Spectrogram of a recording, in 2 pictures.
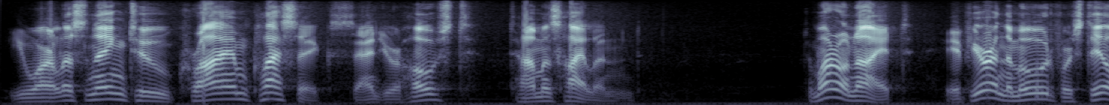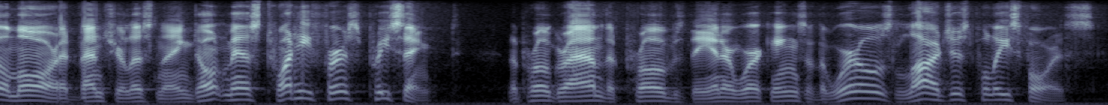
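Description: A man's voice: medium pitch, big pitch swings, normal speed, pushed and bright, no room sound. A man announcing in an old-time radio style, polished and emphatic, reading a scripted promo.

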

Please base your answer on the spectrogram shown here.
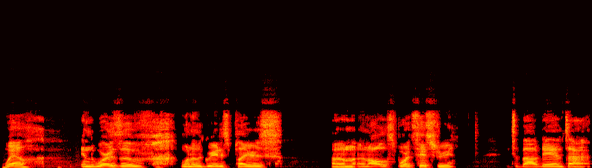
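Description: A man co-hosting a casual sports podcast, joking around in a playful, quick-to-laugh way. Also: medium pitch, pushed and bright, dry recording, rough recording. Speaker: podcast co-host.

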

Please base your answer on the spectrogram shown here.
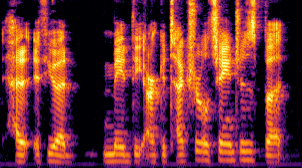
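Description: A man's voice: mid-range voice, steady tone, normal speed, a bit bright. A man interviewing a guest, asking plain follow-up questions with some restarts.

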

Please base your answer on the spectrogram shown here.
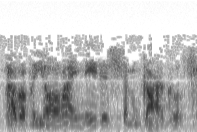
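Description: An actor playing a nervous, easily alarmed American patient in a 1940s radio comedy, jittery and stammering. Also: male voice, low-pitched, fairly quick, fairly bright tone, slightly rough, full character voice. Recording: muffled, noisy vintage radio recording.

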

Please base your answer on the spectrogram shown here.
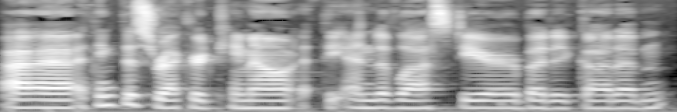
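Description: Low-pitched woman musician, easygoing chat. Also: flat delivery, brisk. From New York. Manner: easygoing, hesitant with ums, laughs easily. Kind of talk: casual chat about new songs.

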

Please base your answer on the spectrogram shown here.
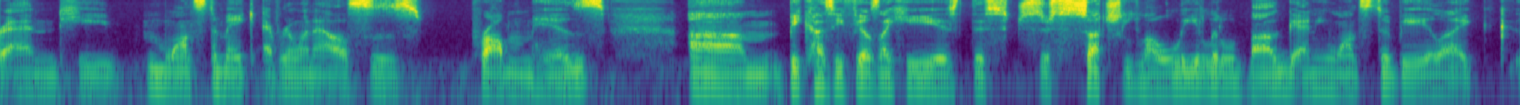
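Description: A man chatting as an interview guest, expressive and thinking aloud in winding explanations about his craft. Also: lowish voice. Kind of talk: animated conversational interview about acting.

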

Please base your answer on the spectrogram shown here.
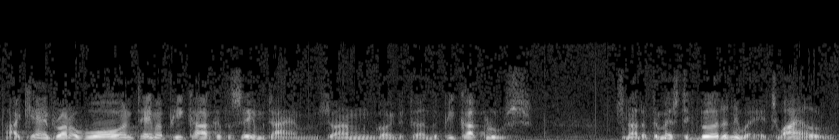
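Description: An actor playing a wry, firm wartime American president in an old-time radio drama, measured and folksy, with an American accent. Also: male voice, sits low, animated, vocal fry, slightly rough, exaggerated voice. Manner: folksy, measured, dryly humorous. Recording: muffled vintage radio recording.

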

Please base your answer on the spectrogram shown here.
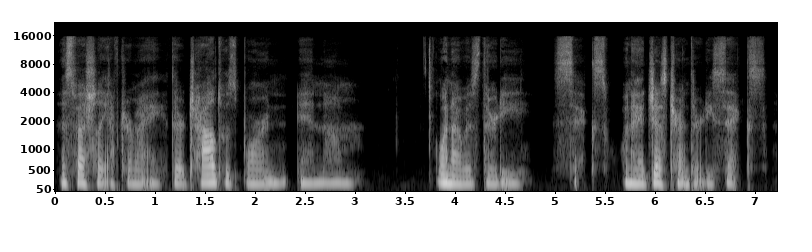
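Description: A woman in her late forties giving a reflective personal monologue as a podcast host, speaking haltingly in short phrases with a breathy, husky voice. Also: fairly low pitch, little pitch movement, darkish tone, no echo, studio quality. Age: late 40s.

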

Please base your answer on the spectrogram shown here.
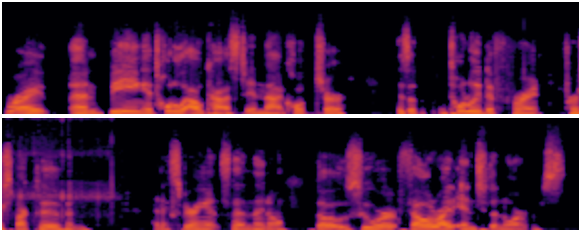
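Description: A woman's voice: lowish voice, level tone, measured pace, no echo, low-quality recording. Casual woman, close dry sound. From South Korea. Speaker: conversation participant telling personal stories. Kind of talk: casual chat.

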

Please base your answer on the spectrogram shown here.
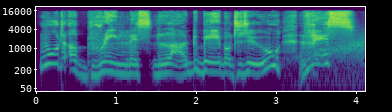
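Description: Husky dim-witted sidekick voiced by an actor, earnest and sheepish, slow, very expressive, comic fantasy drama. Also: medium pitch, no echo, full character voice. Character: earnest, dim, easily wounded lug of a sidekick.

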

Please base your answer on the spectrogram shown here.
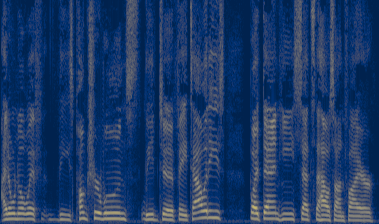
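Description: A man with a notably high-pitched voice co-hosts a casual podcast. He tells the story in a wisecracking, lively way and slips into quick character voices along the way. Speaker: podcast co-host.

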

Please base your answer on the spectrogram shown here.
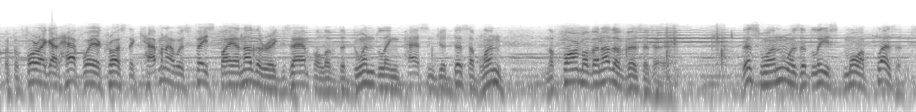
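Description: Man acting a lively, curt ship's captain. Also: a little high, quick pace, natural voice. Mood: narrating. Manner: curt, commanding, clipped log-style delivery. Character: gruff, harried, no-nonsense male ship captain and narrator. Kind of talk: old-time radio drama acting and narration. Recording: muffled vintage radio recording with music.

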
